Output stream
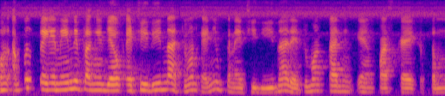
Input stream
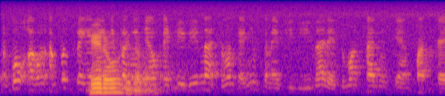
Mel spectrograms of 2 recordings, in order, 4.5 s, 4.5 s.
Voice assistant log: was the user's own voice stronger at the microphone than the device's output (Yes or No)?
Yes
